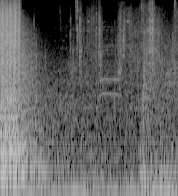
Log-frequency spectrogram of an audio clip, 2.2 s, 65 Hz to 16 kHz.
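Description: Bursts of gunfire from the video game Saints Row 4, sharp loud reports in a rough cluster at the start and again near the end, over a constant low rumble with no speech.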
